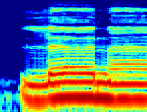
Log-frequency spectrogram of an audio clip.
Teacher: دیکھیں الف مد بھی ہے اور چھوٹا مد بھی ہے تو اس کو تھوڑا سا اور زیادہ لمبا کریں گے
